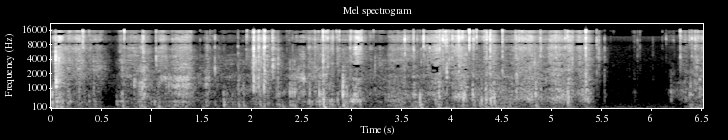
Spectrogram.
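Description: Faint, irregular rustling and crinkling of plastic film and paper as a rolled diamond-painting canvas is handled and unrolled on a table.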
